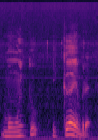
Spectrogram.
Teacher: o som do encontro tem o ar passando tanto pela boca quanto pelo nariz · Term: nasal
